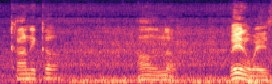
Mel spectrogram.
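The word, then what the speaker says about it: Conecuh: I'm in uh Kaneka, Alabama. C O N E C U H Alabama. I guess that's pronounced Kaneka.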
